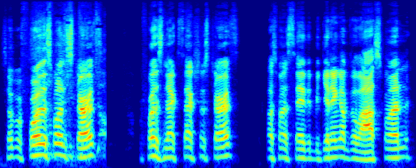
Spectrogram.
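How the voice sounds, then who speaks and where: A man reacts in casual, excitable chat with a very bright, forceful voice. It sits a little high and sounds close and dry, and his delivery is jokey. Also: racing, no room sound, rough recording. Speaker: reaction video host.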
